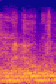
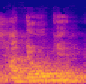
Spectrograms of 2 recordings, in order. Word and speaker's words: Hadouken: know if you say hadouken is pronounced peanut butter jelly time I'm gonna say peanut butter jelly time and just to clarify it's real not Ryu it's hadoke not Hadouken how do I know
